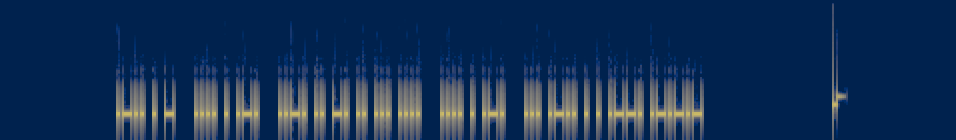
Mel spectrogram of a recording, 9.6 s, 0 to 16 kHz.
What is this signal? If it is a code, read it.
Morse code, heard as a keyed tone, about 40 wpm, 700 Hz. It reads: LET HER FINISH HER SLEEP.
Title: Sentences from Top 1200 Words 40wpm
